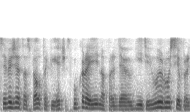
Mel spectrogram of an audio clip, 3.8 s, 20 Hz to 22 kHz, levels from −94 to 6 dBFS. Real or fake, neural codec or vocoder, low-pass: fake; codec, 16 kHz, about 1 kbps, DyCAST, with the encoder's durations; 5.4 kHz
